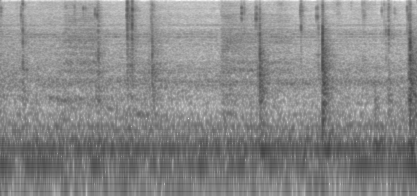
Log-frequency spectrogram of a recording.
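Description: An elevator button clicks.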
